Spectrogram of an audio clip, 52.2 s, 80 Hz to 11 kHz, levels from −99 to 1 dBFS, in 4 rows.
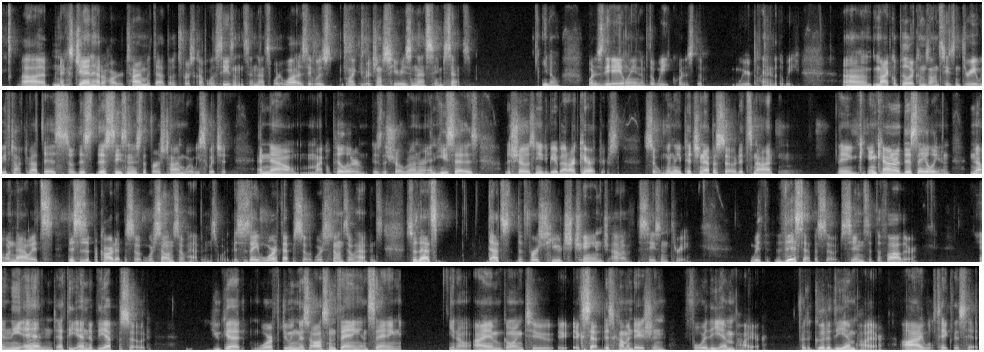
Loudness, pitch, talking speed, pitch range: -25 LUFS, 105 Hz, 210 wpm, 95-120 Hz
